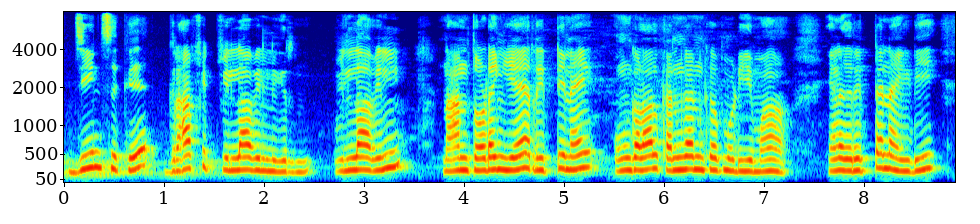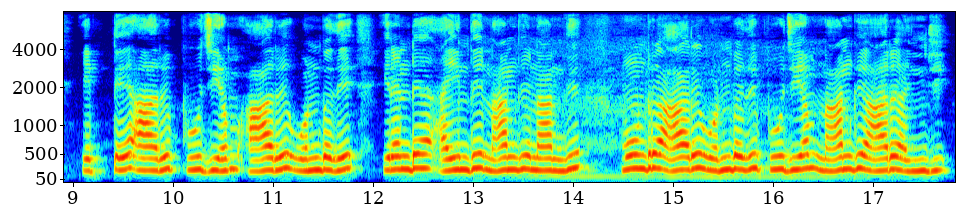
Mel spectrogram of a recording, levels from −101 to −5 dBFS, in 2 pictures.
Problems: background sounds at intervals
